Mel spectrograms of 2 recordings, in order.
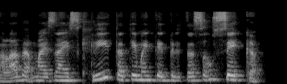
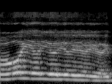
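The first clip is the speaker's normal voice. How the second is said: brisk hellos; 2 semitones higher, 7 dB louder than usual. Retold or imitated. Quick greetings passing the team.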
